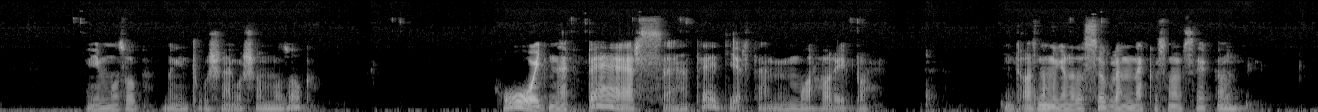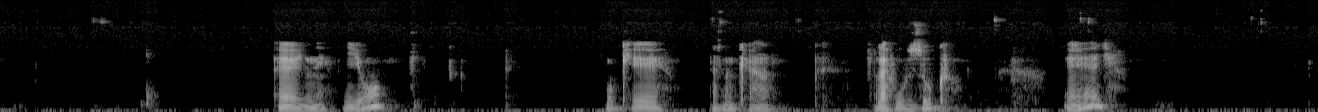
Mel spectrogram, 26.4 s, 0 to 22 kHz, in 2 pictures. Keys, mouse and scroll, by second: 0.7 click, 1.2 scroll up 1, 3.9 ctrl+click, 5.6 click, 5.9 1, 6.3 click, 6.7 ctrl+click, 8.4 ctrl+click, 9.2-10.1 middle click, 10.0 scroll down 1, 10.3 alt+middle click, 10.6-11.3 alt+drag, 12.2 alt+middle click, 12.7 scroll up 1, 13.3 scroll down 1, 14.0 alt+click, 14.6-17.4 alt+middle drag, 17.6 w, 20.2 click, 21.1-23.3 shift+drag, 24.3-24.8 scroll up 1, 25.6 click, 26.2 scroll down 1.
